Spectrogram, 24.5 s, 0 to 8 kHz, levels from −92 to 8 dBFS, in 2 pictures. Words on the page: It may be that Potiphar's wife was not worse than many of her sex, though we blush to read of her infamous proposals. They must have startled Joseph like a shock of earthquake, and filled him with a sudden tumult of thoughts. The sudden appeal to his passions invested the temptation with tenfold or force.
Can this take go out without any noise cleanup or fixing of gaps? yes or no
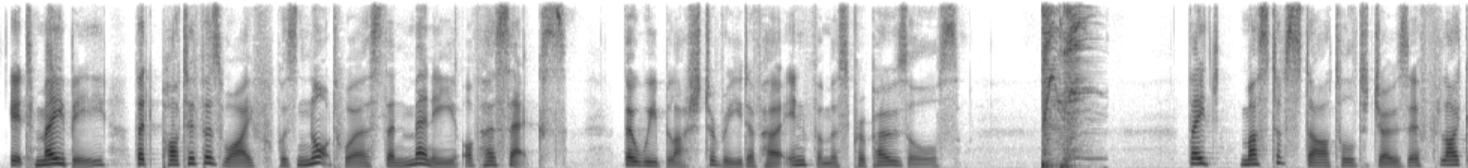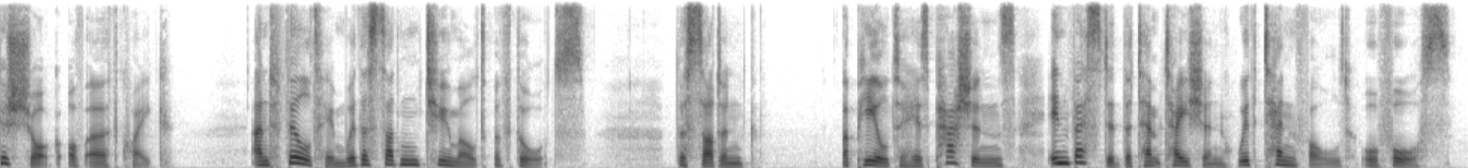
no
